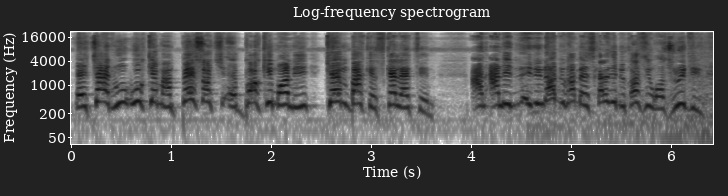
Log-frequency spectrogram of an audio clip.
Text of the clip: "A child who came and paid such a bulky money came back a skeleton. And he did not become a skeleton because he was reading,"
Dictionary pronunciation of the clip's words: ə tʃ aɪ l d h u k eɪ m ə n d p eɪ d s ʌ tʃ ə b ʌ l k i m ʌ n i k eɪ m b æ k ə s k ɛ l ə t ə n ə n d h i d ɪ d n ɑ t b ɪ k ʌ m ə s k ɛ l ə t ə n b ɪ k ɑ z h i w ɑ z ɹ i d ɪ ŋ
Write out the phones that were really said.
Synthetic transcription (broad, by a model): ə tʃ aɪ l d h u k eɪ m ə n p eɪ s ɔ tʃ ə b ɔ k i m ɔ n i k eɪ m b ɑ k ə s k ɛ l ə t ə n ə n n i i d ɪ d n ɑ t b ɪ k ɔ m ə s k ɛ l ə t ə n b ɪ k ɑ s h i w ɑ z ɹ i d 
